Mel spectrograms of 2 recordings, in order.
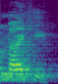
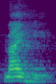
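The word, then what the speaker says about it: Nighy: what's the actor who plays the it's Bill Nike Nike that's how you pronounce it yes okay and I was reading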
